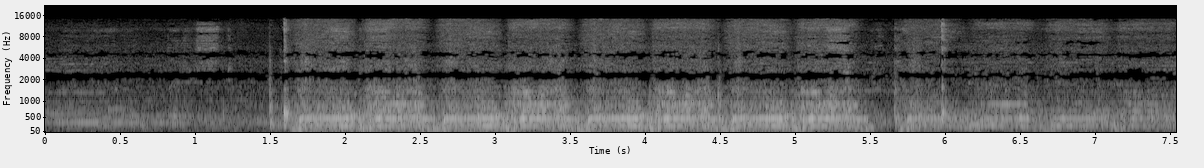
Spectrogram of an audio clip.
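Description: Canon inkjet printer printing a sheet: the print-head carriage and feed motor run in a quick, even rhythm of about three strokes a second, with a whirring pitch. It starts about a second and a half in and drops to a quieter level after about five and a half seconds.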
